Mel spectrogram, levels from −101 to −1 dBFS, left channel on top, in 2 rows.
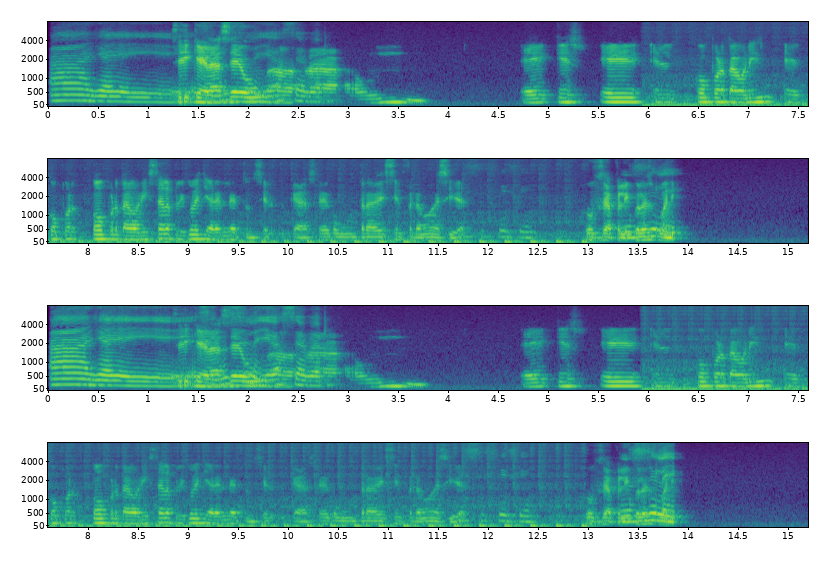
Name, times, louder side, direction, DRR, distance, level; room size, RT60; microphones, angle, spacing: voice 1, 0.0-2.9 11.7-12.5 13.3-13.9, right 4 dB, 45° right, 0.6 m, -24 dB
voice 2, 1.3-3.8 4.7-11.8 13.0-13.9, left 3 dB, 30° left, 0.5 m, -22 dB
sound 1, 5.9-13.0, equal, 60° right, 1.7 m, -31 dB
12.5 x 4.3 x 3.5 m
head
